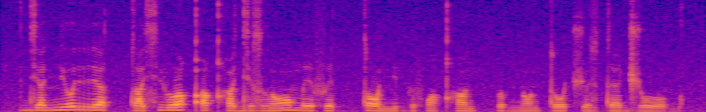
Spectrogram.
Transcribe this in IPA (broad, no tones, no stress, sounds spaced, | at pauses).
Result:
dʲ a nʲ o rʲ a tː a sʲ β o qʼ ə qʰ ɵ dʲ ɤ z ð ɔ̃ m e f e tː ɔ nʲ ɛ b ʏ f ɔ̃ qʰ õ d pː ɵ b n ɔ̃ d t o t͡ʃ ʏ z t ɛ d͡ʒ o ɡ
